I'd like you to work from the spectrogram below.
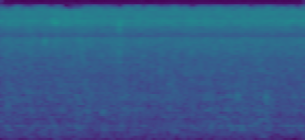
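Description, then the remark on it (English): A steady, soft hiss of rain falling outside, heard from indoors, continuous and even with no distinct drops standing out, fairly quiet, with no voices. “I have to admit, there's something so peaceful about being inside while it's raining.”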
